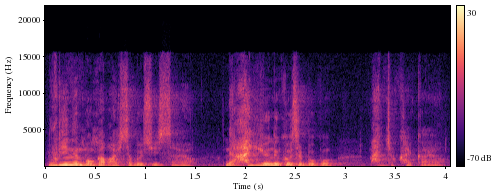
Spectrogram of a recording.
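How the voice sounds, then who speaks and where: A man's voice: mid-range voice, fast. A man preaching a sermon as a pastor, using rhetorical questions and repeating phrases for emphasis. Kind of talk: sermon to a congregation.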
